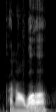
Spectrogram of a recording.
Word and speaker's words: Kanawha: Our next stop is Cana Falls in Glen Ferris, West Virginia. pronounced cana and sometimes can kawa.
